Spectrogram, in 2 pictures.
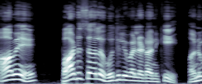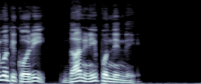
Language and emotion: Telugu, neutral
